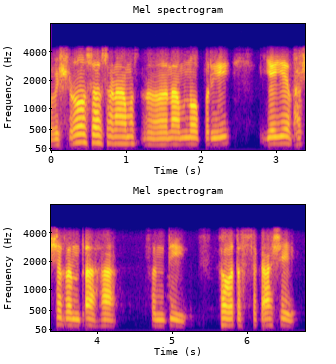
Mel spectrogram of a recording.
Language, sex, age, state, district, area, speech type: Sanskrit, male, 18-30, Maharashtra, Aurangabad, urban, conversation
